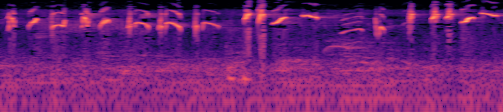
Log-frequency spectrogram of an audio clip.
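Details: White-eye song in the 'nembak kenarian' canary-like style of pleci ngalas: busy stream of high, sharp chirps and downward slurs, with a few lower rising whistles mixed in.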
